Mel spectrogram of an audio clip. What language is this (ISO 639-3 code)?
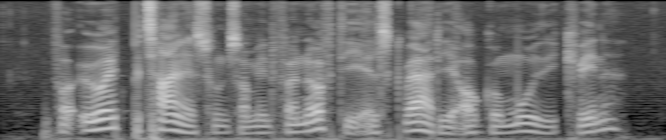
dan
